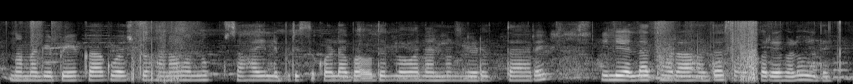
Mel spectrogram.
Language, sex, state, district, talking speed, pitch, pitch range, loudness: Kannada, female, Karnataka, Shimoga, 100 wpm, 195 Hz, 195-200 Hz, -17 LUFS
